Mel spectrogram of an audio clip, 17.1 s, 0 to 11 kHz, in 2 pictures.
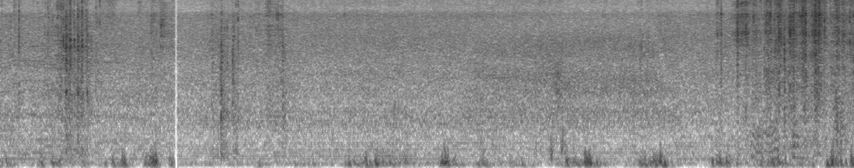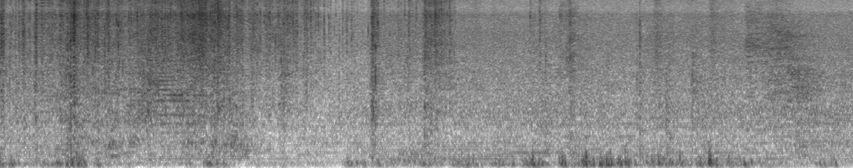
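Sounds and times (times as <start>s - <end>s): plastic wrap crinkling: 7.1s - 14.4s.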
